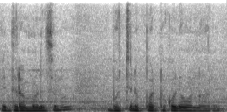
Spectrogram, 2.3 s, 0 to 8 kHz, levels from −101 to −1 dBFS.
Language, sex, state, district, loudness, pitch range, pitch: Telugu, male, Andhra Pradesh, Srikakulam, -16 LUFS, 125-135 Hz, 130 Hz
